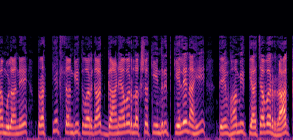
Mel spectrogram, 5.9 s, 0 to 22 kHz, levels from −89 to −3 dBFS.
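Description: Low-delay AAC compression runs throughout the clip. The speech sounds rough and grainy, with noise filling the spaces between pitch harmonics and a thin, synthetic-sounding top band. The likely cause is AAC-ELD, the video-call codec, whose very short frames resolve pitch poorly. The damage fits roughly 32 kbps.

AAC frame loss with concealment occurs at 1.37 to 1.42 s, between "मुलाने प्रत्येक" and "वर्गात गाण्यावर लक्ष केंद्रित". About 30 ms of coded audio went missing, consistent with a single dropped frame. The decoder patched the gap from the last good spectrum, leaving a brief smeared, noisy blur.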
